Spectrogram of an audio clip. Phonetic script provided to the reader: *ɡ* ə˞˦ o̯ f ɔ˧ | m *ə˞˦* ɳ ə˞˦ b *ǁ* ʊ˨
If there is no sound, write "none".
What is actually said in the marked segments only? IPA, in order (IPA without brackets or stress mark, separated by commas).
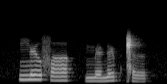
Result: ŋ, ə˞˨, ǁ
